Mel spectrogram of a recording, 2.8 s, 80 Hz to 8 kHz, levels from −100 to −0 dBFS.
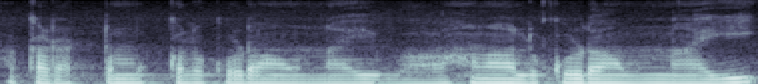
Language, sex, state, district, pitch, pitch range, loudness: Telugu, male, Andhra Pradesh, Krishna, 135 Hz, 130-135 Hz, -18 LUFS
